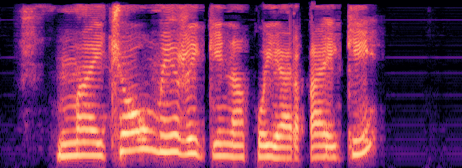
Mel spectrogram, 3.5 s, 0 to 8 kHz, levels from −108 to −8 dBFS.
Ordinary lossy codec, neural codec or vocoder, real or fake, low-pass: AAC, 32 kbps; vocoder, 22.05 kHz, 80 mel bands, HiFi-GAN; fake; 7.2 kHz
